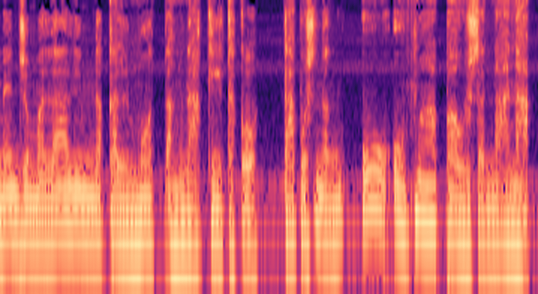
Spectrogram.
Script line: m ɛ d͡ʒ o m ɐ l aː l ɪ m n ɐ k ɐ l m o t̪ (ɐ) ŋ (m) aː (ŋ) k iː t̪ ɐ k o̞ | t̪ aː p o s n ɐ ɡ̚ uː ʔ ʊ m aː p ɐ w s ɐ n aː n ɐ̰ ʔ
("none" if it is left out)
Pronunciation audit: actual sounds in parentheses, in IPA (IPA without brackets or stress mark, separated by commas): ɐ, n, none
